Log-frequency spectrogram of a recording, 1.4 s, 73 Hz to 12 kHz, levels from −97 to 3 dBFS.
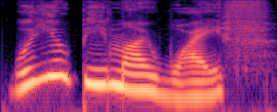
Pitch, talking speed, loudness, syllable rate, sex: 230 Hz, 215 wpm, -13 LUFS, 3.9 syllables/s, female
